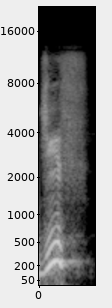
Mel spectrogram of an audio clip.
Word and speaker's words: GIF: web, which is JPEG, GIF, not GIF. It's the pronunciation for graphics interchange format is actually GIF. Okay, so if your friend said GIF, you say no, it's not GIF, it's GIF.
